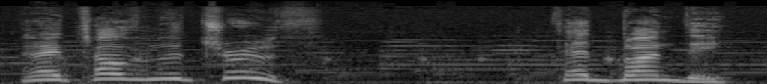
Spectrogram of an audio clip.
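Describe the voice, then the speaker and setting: A man playing a jaded, snarky public radio announcer in a deadpan, mock-pompous comic monologue. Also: sits high, normal speed, faint music behind. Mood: jaded, sardonic.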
